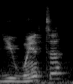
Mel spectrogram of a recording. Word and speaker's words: Uinta: These are the, pronounce it Uinta, early season pants.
